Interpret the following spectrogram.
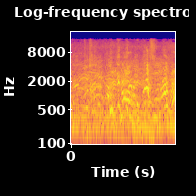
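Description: Overlapping chatter of several voices calling out at once, with two louder calls near the end.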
